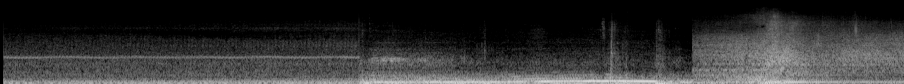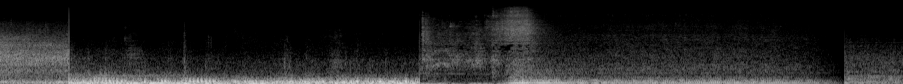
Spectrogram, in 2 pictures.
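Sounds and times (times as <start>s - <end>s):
car engine revving: 3.6s - 9.8s
wind and road noise: 3.6s - 18.0s.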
